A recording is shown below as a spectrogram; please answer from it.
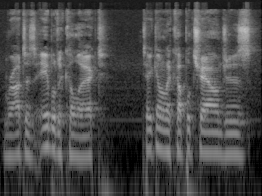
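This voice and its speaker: Male, football commentator, live play-by-play, mid-pitched voice, clipped running phrases, present-tense description. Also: steady tone, fairly quick, darkish tone.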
